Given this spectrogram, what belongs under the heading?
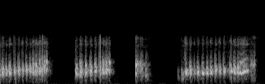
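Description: A hunter works a turkey call to imitate soft flock purrs, giving four separate rolling, fluttery bursts with short silent gaps between them, close and clear with no other sound.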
